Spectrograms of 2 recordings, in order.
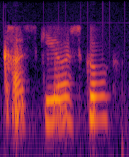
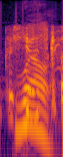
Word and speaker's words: Kosciuszko: Is it Kosciuszko, Kosciuszko? – Well, what is it? – Well, I know it's Kosciuszko if you're Polish, but it's Kosciuszko because that's the way it's pronounced in Brooklyn, the same as the train station that's close to our station.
